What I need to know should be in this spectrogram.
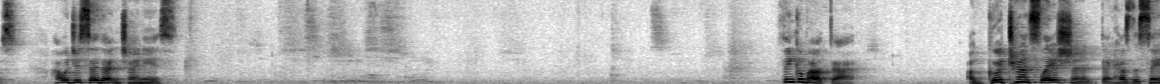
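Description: A woman speaks calmly into a microphone, in short bursts with pauses.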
